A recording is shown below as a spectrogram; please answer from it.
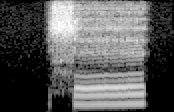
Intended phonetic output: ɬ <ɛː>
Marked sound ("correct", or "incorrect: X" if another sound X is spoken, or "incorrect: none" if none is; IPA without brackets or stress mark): correct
